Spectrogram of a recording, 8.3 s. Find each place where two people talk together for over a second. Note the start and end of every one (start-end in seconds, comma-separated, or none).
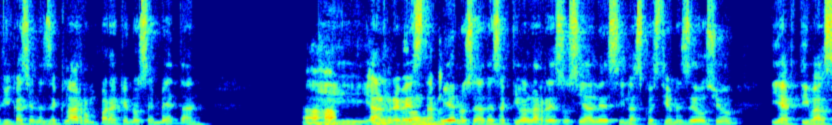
3.1-4.5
